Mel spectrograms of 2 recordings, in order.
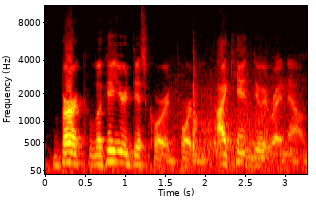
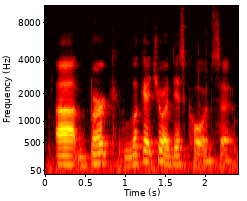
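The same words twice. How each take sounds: First: Said in the usual way. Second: A light British accent on Burke and sir; mock British accent. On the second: Shown as a demonstration. Streamer asking Burke to check Discord, in a mock British accent. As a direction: call Burke in a playful put-on British accent. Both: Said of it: "Why do I keep doing that?".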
